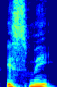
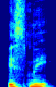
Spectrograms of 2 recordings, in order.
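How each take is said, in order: The two takes are said the same way.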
